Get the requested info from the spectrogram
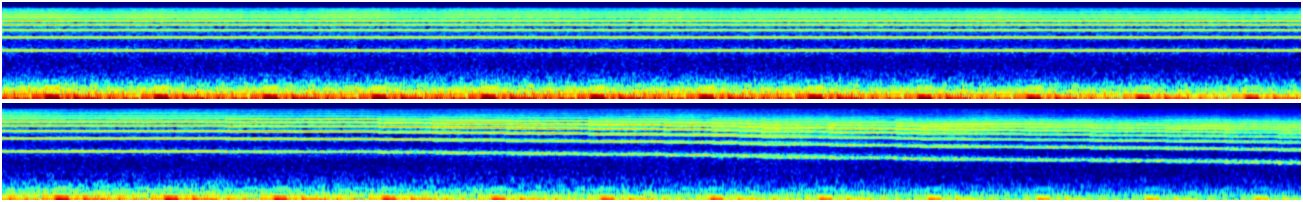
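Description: Live electronic dance music: a sustained high synthesizer tone held over a fast pulsing bass, the tone sliding slowly downward in pitch over the last several seconds.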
